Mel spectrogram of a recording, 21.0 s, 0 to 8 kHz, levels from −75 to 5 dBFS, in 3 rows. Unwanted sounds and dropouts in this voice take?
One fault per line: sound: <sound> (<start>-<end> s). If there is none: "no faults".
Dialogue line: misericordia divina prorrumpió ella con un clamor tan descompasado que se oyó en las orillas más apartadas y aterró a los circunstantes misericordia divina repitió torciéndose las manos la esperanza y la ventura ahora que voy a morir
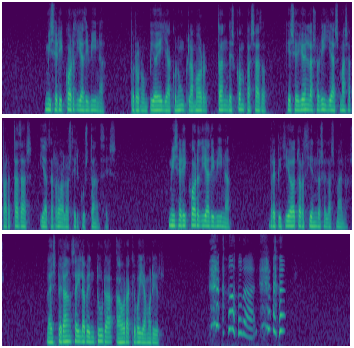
sound: laugh (18.1-19.7 s)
